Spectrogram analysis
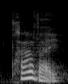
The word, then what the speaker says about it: travail: Donc, je peux dire par exemple, je conseille, il travaille. Donc, la prononciation, c'est la même. Conseil, conseil. Ici, en fait, ici, on prolonge un peu. Conseil, conseil, travail, travail.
